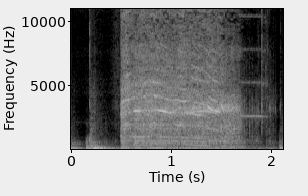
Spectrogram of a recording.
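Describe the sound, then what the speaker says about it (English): A power drill runs screws into a wall while fixing a damaged towel rack, one steady, loud whir of about a second and a quarter after a short handling knock, with no talk. "And then run those screws in."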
